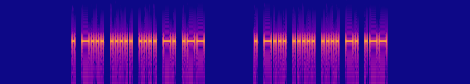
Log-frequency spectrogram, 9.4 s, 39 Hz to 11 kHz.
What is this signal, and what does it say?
Morse code, heard as a keyed tone, about 25 wpm, 700 Hz. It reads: EB5HNW EB5HNW
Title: DXCC-100 Call Signs - 6 Characters - Repeated 2x - 25wpm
